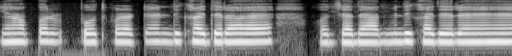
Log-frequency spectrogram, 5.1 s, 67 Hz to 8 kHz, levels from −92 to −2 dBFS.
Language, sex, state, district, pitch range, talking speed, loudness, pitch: Hindi, female, Jharkhand, Palamu, 230-235 Hz, 185 wpm, -14 LUFS, 235 Hz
